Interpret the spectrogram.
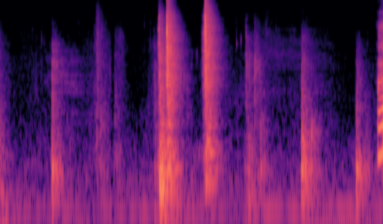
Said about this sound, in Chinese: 等我开门先。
